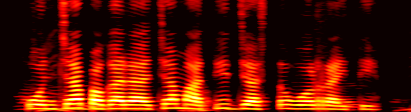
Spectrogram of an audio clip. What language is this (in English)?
Marathi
